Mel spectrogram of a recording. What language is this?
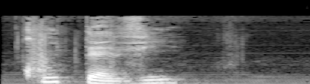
Gen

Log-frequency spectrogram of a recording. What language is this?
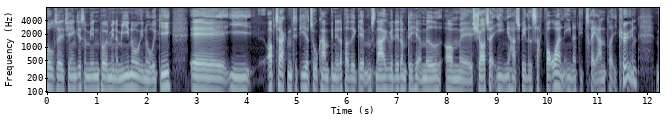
Danish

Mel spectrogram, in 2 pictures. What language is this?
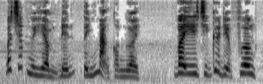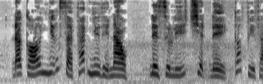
Vietnamese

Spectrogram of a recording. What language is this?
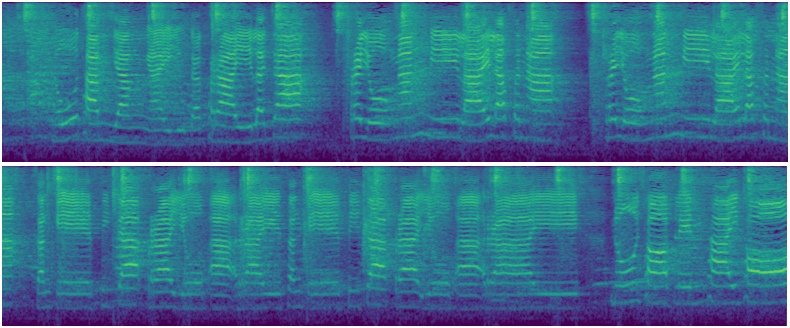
Thai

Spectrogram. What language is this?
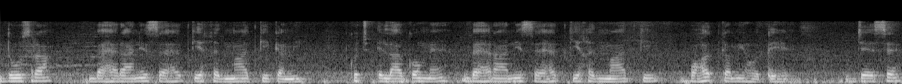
Urdu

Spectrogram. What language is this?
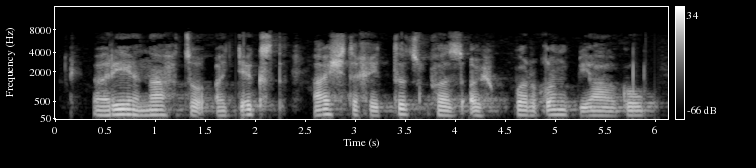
Abkhazian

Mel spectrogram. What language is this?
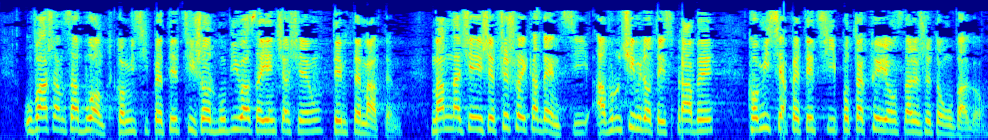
Polish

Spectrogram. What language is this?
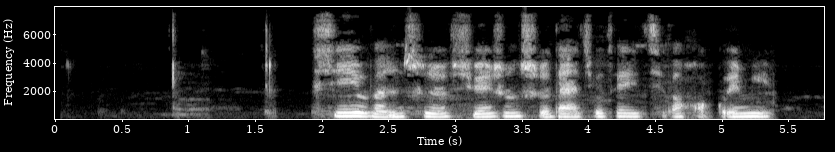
Chinese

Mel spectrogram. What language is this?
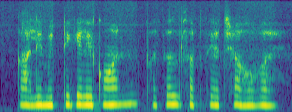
Magahi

